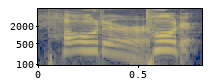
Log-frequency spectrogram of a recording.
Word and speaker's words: Poter: I'm so excited to welcome my guests, Cam and Karen Lee Porter. – It's Potter.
